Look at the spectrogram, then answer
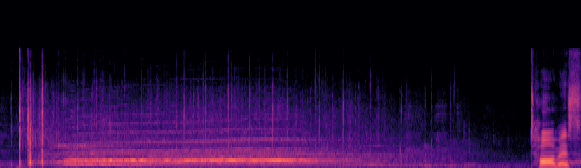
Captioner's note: audience cheering and applauding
